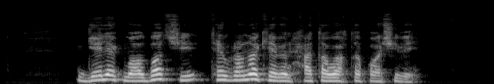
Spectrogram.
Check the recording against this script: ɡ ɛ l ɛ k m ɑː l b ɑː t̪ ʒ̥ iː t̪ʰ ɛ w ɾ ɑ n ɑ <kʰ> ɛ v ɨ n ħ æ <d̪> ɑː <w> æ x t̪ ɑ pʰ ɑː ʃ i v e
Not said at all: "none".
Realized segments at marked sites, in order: kʰ, t̪, w

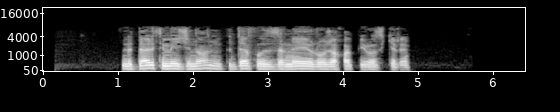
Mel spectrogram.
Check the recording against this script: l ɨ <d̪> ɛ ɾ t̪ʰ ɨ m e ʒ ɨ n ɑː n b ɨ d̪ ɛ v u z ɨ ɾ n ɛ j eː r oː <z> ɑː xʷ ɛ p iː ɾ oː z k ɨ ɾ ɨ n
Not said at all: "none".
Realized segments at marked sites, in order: d̪, ʒ

